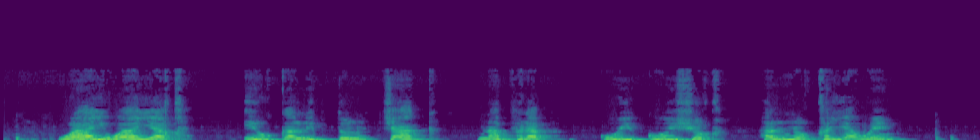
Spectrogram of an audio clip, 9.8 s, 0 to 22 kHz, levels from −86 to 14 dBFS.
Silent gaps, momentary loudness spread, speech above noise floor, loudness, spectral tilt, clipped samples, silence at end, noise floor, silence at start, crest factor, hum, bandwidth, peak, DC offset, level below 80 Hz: none; 15 LU; 51 dB; -16 LUFS; -8.5 dB/octave; under 0.1%; 0.8 s; -66 dBFS; 0.15 s; 16 dB; none; 6.6 kHz; 0 dBFS; under 0.1%; -56 dBFS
